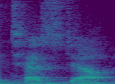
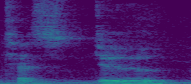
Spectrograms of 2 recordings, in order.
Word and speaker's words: Testout: the stories was Madame, we say Testout, but it's Madame Testu. I think that's how you say it in French.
